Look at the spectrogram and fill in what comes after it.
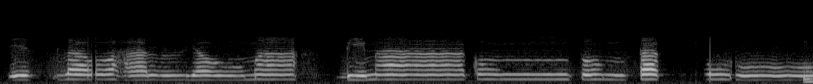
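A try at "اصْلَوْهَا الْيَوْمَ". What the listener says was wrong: जी इस्लौ हल यौम में जो मीम है इसे शॉर्ट साउंड कीजिए। हाँ, मीम को शॉर्ट साउंड करना है क्योंकि मीम के ऊपर कौन सी अलामत है?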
